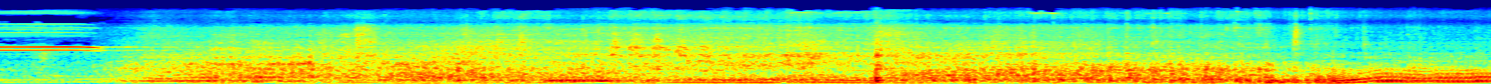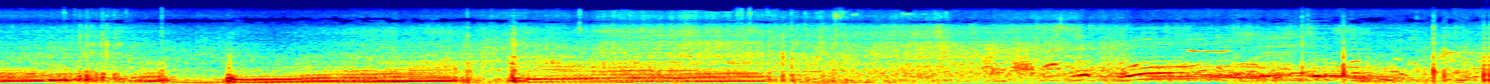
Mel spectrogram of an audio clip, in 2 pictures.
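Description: Rally car engine on a gravel forest stage, revving hard and climbing in pitch through several gear changes, with a sharp crack about four seconds in.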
